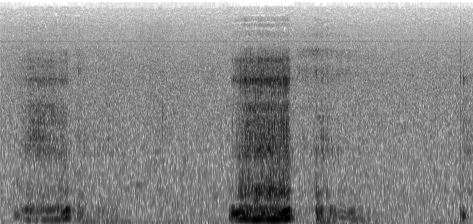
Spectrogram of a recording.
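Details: A female Basset Hound asleep on a couch snores in deep, rattling rumbles, each breath a low, drawn-out snort.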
